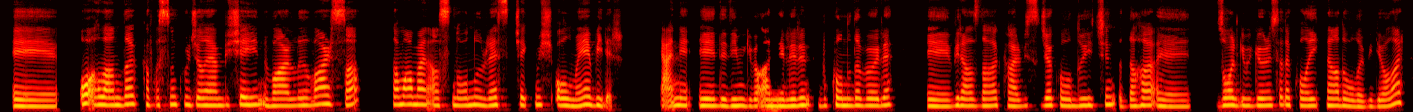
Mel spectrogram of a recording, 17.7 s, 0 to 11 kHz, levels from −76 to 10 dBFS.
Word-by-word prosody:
eee, 185 -1 +1 0.3
o 255 +2 +6
alanda 225 +2 +3
kafasını 225 0 -2
kurcalayan 210 -2 0
bir 215 - -6
şeyin 225 0 +1
varlığı 200 +2 +1
varsa 245 +2 +1 0.4
tamamen 235 0 +2
aslında 210 0 -1
onu 210 0 +1
rest 220 +1 -1
çekmiş 225 +1 -4
olmayabilir. 210 0 0 0.5
Yani, 210 0 +1
iii, 200 -1 +3
dediğim 195 0 +2
gibi 190 0 -2
annelerin 190 +3 +2
bu 195 0 -8
konuda, 205 -1 +1
böyle, 205 +2 0 0.4
eee, 185 -2 +1
biraz 195 -2 -1
daha 200 +1 0
kalbi 195 -1 -4
sıcak 210 +1 -3
olduğu 195 0 0
için, 220 +3 -2
ııı, 175 -1 -11
daha, 210 +2 +1
eee, 175 -1 -2 0.3
zor 215 +1 +2
gibi 200 0 -3
görünse 210 +2 -1
de 220 - +2
kolay 200 -2 -1
ikna 205 0 -1
da 200 - +1
olabiliyorlar. 180 - -2
205 Hz, 140 wpm, -22 LUFS, 195-220 Hz, 0.5 s, o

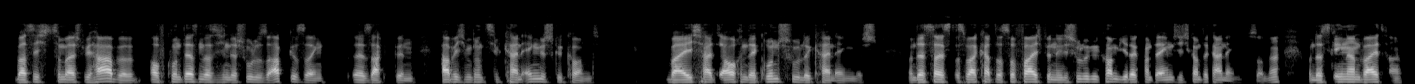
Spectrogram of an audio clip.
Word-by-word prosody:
was 110 +1 +3
ich 115 -2 -7
zum 115 - -7
Beispiel 110 0 +1
habe, 105 -9 +4
aufgrund 115 +2 -2
dessen, 120 -1 +4
dass 110 -2 -1
ich 105 - -13
in 110 - -7
der 105 - -3
Schule 115 -2 -7
so - - -4
abgesenkt, 95 0 -1 0.2
äh 105 -2 -1
sackt 100 0 0
bin, 90 -2 -8 0.3
habe 115 +1 +5
ich 115 - -9
im 115 - -9
Prinzip 110 0 -10
kein 115 -1 0
Englisch 125 -2 -4
gekonnt, 85 -1 -7 0.7
weil 105 0 +6
ich 110 - -3
halt 115 -2 +2
ja 105 - +6
auch 115 +1 +4
in 115 - -7
der 105 -1 +2
Grundschule 120 -5 -4
kein 95 - -1
Englisch. 90 -2 -11 0.3
Und - - -10
das - - +3
heißt, - - +4
das - - -9
war - - +5
katastrophal. 125 -1 +3
Ich - - -5
bin 115 - -5
in 105 - -5
die 100 - -6
Schule 125 +3 -4
gekommen, 125 +1 -1
jeder 115 -1 +2
konnte 115 -2 -2
Englisch, 110 +1 0
ich 105 - -11
konnte 115 -1 -3
kein 105 - 0
Englisch, 85 -4 -13
so, - - -13
ne? - - -5 0.3
Und - - -10
das 105 - -1
ging 120 0 0
dann 120 -1 +3
weiter. 115 -6 +3
110 Hz, 255 wpm, -23 LUFS, 105-120 Hz, 0.7 s, weil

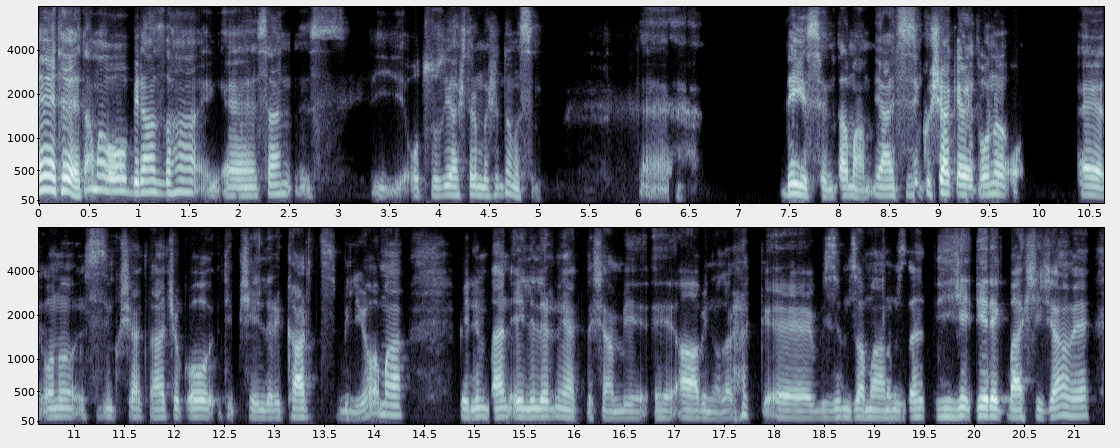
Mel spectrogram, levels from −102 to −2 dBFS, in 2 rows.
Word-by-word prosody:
Evet, 205 0 +9
evet 125 -11 +9
ama 215 -2 +2
o 190 -3 +5
biraz 170 -1 +4
daha, 175 +1 -1
eee, 125 0 -2
sen 145 +3 -3 0.2
si - - -14
30'lu 125 +2 -5
yaşların 130 0 -1
başında 130 +2 -6
mısın? 115 -4 -5 1.0
Eee, - - -11 1.3
değilsin. 125 -6 +3
Tamam. 125 -6 +1
Yani, 125 -2 +2
sizin 140 +6 -3
kuşak, 165 -3 +6
evet, 140 -3 +5
onu 140 +1 +2
o - - -3 0.6
evet, 135 -1 +3
onu 125 0 -4
sizin - - -11
kuşak - - -9
daha 115 +1 -3
çok 125 - -8
o 125 0 -1
tip - - -20
şeyleri 110 -1 -7
kart 120 0 -1
biliyor 100 -1 -8
ama 145 -2 -1 0.6
benim 120 +1 -3
ben 125 +2 +2
50'lerine 125 +1 -1
yaklaşan 100 -2 -8
bir, 100 -1 -11
eee, 105 0 -8
abin 105 -2 0
olarak, 90 - -10
eee, 105 -1 -2
bizim 110 +3 -8
zamanımızda, 110 +1 -3
dije 120 +1 -2
diyerek 130 -1 +5
başlayacağım 125 +4 0
ve, 130 +1 -2
125 Hz, 140 wpm, -23 LUFS, 110-140 Hz, 1.3 s, Evet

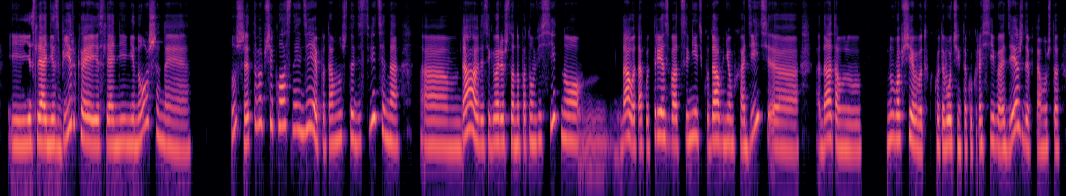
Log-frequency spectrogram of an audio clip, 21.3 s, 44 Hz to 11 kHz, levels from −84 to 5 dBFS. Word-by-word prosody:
и 200 -4 -8
если 190 +2 +1
они 190 -1 +7
с 185 -1 -3
биркой, 215 - +2
если 190 0 0
они 190 +1 +1
не 190 0 -1
ношеные. 190 - -2 0.8
Слушай, 255 - -1
это 210 +11 -6
вообще 340 0 -3
классная 320 -3 +1
идея, 285 -2 +2
потому 195 +3 -4
что 225 0 -3
действительно, 210 - -1 0.4
эм, 180 -1 -2
да, 270 +7 +6
вот 205 - +2
я 190 - 0
те 190 +2 -6
говорю, 195 +1 +3
что 195 0 -3
она 190 0 -1
потом 195 +1 -3
висит. 210 - -2
Но, 210 -3 +1
м, 200 +1 -17 0.2
да, 215 +6 +5
вот 190 -1 +1
так 185 0 -1
вот 185 0 -7
трезво 230 -4 +3
оценить, 215 +3 -4
куда 210 +1 +4
в 200 -1 -7
нём 195 0 -2
ходить, 230 - -3
э, 170 - -2 0.4
да, 200 +5 +3
там, 175 -4 -1
ну 165 0 -7 0.5
ну 220 +2 -3
вообще, 215 0 +2
вот 170 -2 -2
в - - -25
какой-то 185 -2 -4
в - - -1
очень 190 -2 +2
такой 175 0 -6
красивой 185 -1 -2
одежде. 190 - +1
Потому 175 0 -6
что 175 -1 -4
195 Hz, 155 wpm, -23 LUFS, 185-220 Hz, 0.8 s, они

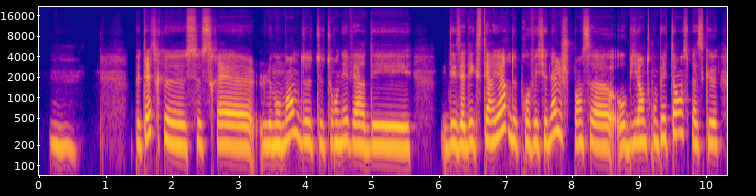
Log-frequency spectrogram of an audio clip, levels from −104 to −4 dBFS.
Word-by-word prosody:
Mmh 215 -2 -8 0.2
mh. - - -11 0.9
Peut-être 260 +6 +1
que 210 -5 +2
ce 205 +3 -5
serait, 195 -2 +2
heu, - - -14
le 200 +1 -2
moment 205 +8 +3
de 225 -6 -2
te 210 +1 -6
tourner 215 +3 -2
vers 205 -2 +1
des 190 -1 +1 0.4
des 200 +2 0
aides 195 +1 +3
extérieures 235 - +2
de 240 - 0
professionnel? 220 +7 0
Je 275 - -7
pense, 220 +1 -3
heu, 195 -3 +3
au 195 +1 0
bilan 225 +4 +1
de 220 - -8
compétence, 270 +7 0
parce 210 -3 -4
que 215 -1 -1
210 Hz, 165 wpm, -22 LUFS, 195-230 Hz, 0.9 s, moment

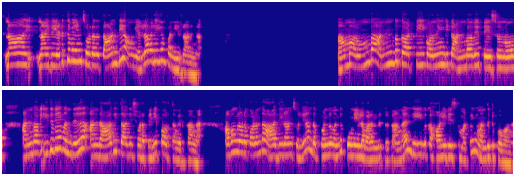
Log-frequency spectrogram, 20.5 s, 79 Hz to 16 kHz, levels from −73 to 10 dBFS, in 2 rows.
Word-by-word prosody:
நான் 315 +1 +3 0.3
நான் 290 +1 +4
இதை 295 0 -4
எடுத்து 370 +7 -3
வைன்னு 385 -1 0
சொல்றத 300 -2 +3
தாண்டி 335 - +2
அவங்க 285 -6 -4
எல்லா 340 +8 +2
வேலையையும் 380 -1 -2
பண்ணிருறானுங்க. 190 - -2 2.9
ஆமா. 285 +5 +2 0.2
ரொம்ப 305 +8 -3 0.2
அன்பு 330 +6 -1
காட்டி 300 -1 -1
குழந்தைகக்கிட்ட 300 +2 0
அன்பாவே 275 +3 +1
பேசணும். 255 0 +3 0.4
அன்பாவே 305 +5 0
இதுவே 370 +5 +1
வந்து 285 -4 +1 0.3
அந்த 250 0 0
ஆதித், 320 +3 0
ஆதீஷ்சோட 250 -3 -2
பெரியப்பா 290 +6 -1
ஒருத்தங்க 210 -7 -4
இருக்காங்க'. 185 -1 -3 0.6
அவுங்களோட 315 +2 +2
குழந்தை 280 +6 0 0.2
ஆதிரானு 265 +2 -1
சொல்லி 245 +3 -4
அந்த 335 -8 +1
பொண்ணு 250 +2 +3
வந்து 250 +6 -2
பூனேல 255 -2 +3
வளர்ந்துட்டு 205 +1 -3
இருக்காங்க. 195 0 -3 0.2
லீவ்க்கு 270 -2 -2
ஹாலிடேஸ்க்கு 240 0 -1
மட்டும் 290 +12 -5
இங்க 335 - -2
வந்துவிட்டு 230 +3 -2
போவாங்க. 165 -4 -1
270 Hz, 125 wpm, -13 LUFS, 245-310 Hz, 2.9 s, நான்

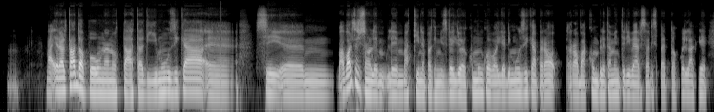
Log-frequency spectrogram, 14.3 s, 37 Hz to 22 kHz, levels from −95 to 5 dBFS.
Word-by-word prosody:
Mh, - - -18 0.7
ma - - -2
in - - +4
realtà 130 +6 +6
dopo 120 -8 +5
una 110 -1 +3
nottata 110 0 0
di 105 +1 -1
musica, 120 +1 +2
ehm, 100 -1 -3 0.4
sì, 110 -3 -1
ehm, 100 0 -2
a - - -1
volte 170 +8 +4
ci 165 - 0
sono 115 -3 +1
le 105 -1 +2 0.2
le 105 +1 0
mattine 100 +1 -2
poi, 105 +1 -3
che 100 - -5
mi 100 0 0
sveglio 105 +1 +1
e 100 - -3
comunque 110 0 0
ho - - +2
voglia 100 +1 0
di 105 +1 -2
musica, 110 0 0
però 105 0 -1 0.2
roba 100 0 -2
completamente 105 -1 -2
diversa 100 -1 -3
rispetto 100 0 -9
a 100 - -9
quella 105 -1 -4
che 105 0 -6
105 Hz, 155 wpm, -23 LUFS, 100-110 Hz, 0.7 s, realtà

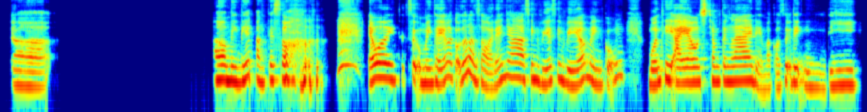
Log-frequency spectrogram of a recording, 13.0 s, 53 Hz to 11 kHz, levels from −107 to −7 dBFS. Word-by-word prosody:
Ờ. 185 -3 -2 2.5
Ờ, 245 0 +5
mình 235 -2 +5
biết 265 +6 0
bằng 235 -4 0
TESOL. 245 +2 +2 1.2
Eo 235 +4 +4
ơi, 265 -3 +4
thực 220 - -14
sự - - 0
mình 210 0 0
thấy 220 0 +1
là 285 - -1
cậu - - -3
rất 295 - +3
là 335 -8 +2
giỏi 195 -7 -4
đấy 210 +7 -3
nha! 280 -2 +2
Xin 255 -1 -1
vía, 210 +1 -1
xin 245 0 -3
vía, 205 +2 +1
mình 210 -7 -3
cũng 280 +4 -5 0.4
muốn 200 +2 +1
thi 255 -2 +2
IELTS 220 +1 +4
trong 230 -1 -1
tương 230 -1 0
lai 240 +1 +4
để 190 -8 -5
mà 160 +1 -11
có 170 +1 -11
dự 230 +5 -3
định 180 -6 -4
đi, 195 +1 -3
225 Hz, 170 wpm, -23 LUFS, 200-245 Hz, 2.5 s, Ờ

